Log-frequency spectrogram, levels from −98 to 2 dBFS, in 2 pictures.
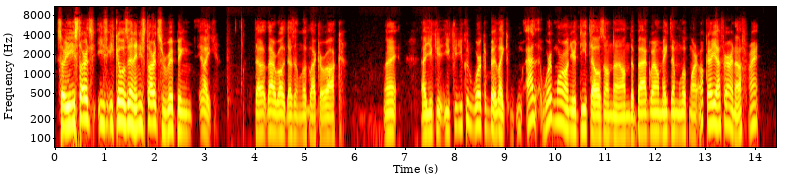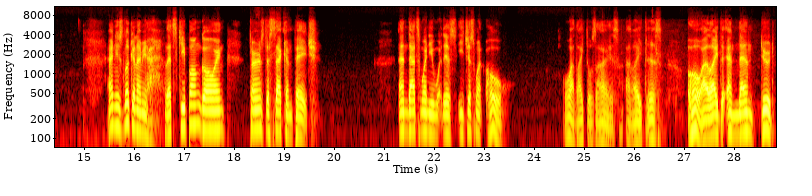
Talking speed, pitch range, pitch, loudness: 185 wpm, 115-145 Hz, 125 Hz, -19 LUFS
